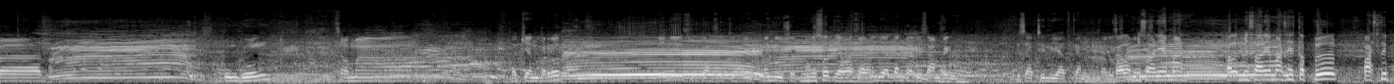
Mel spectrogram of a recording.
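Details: Several male calves among a group of nineteen in Grabag, Magelang, Indonesia, mooing one over another: a run of overlapping bellows, some rising and some falling, with short gaps and knocking noises between them.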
